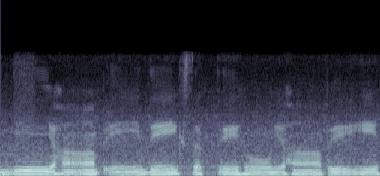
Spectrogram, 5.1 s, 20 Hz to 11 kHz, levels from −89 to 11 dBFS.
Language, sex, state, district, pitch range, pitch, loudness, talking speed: Hindi, female, Haryana, Jhajjar, 95-115 Hz, 100 Hz, -13 LUFS, 105 wpm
